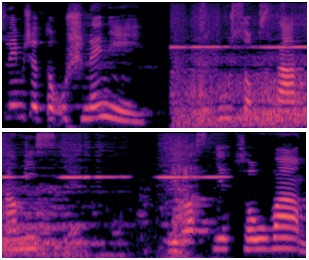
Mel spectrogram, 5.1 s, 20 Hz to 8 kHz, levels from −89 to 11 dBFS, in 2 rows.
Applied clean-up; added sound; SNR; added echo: classical method Wiener filter.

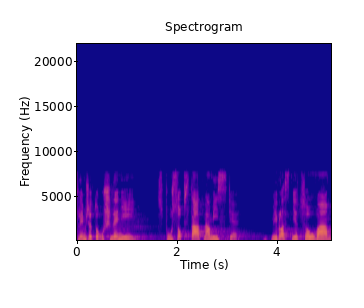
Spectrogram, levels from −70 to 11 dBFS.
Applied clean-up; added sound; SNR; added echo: none; none; none; none.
